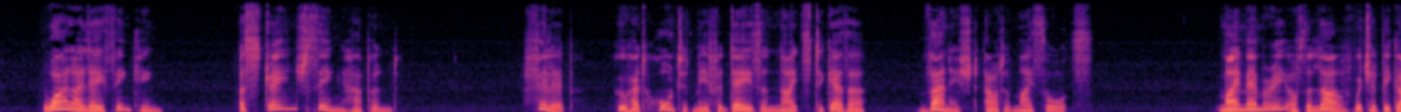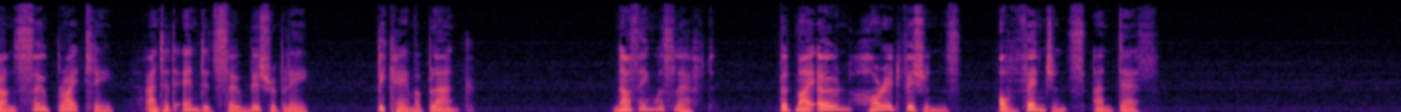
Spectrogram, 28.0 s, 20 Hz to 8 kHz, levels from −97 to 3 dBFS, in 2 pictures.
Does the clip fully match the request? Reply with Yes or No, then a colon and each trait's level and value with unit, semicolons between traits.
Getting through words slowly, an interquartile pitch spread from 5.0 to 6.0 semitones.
Yes: slow, 115 wpm; wide, 5.5 semitones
